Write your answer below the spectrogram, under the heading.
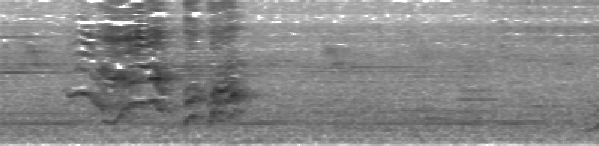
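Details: Pet common hill myna making crying and laughing sounds: a single quick jumble of squeaky, whimper-like syllables lasting about a second, followed by quiet hum.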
